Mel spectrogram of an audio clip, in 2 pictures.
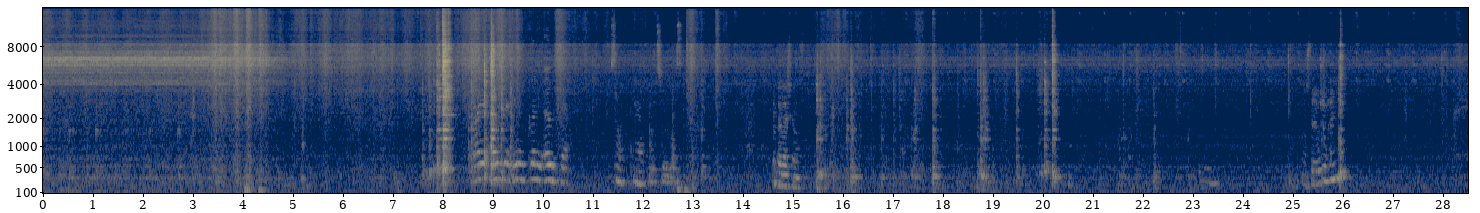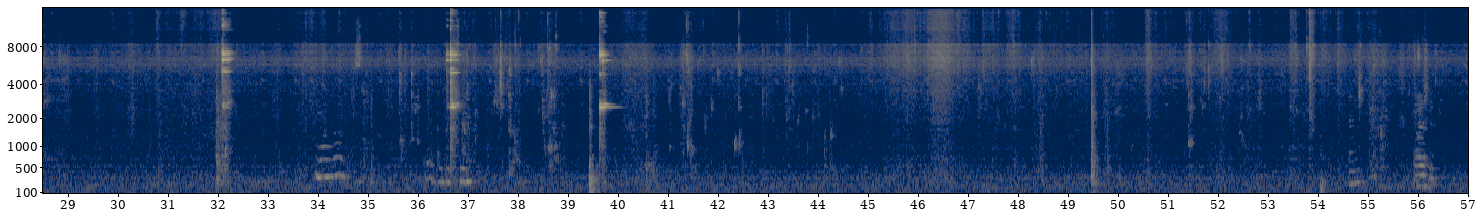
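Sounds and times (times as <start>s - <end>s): kitchenware clinking and knocking: 32.0s - 32.4s, 39.5s - 40.0s
sharp ringing clink: 39.6s - 40.1s.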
